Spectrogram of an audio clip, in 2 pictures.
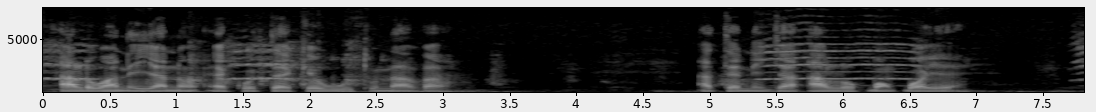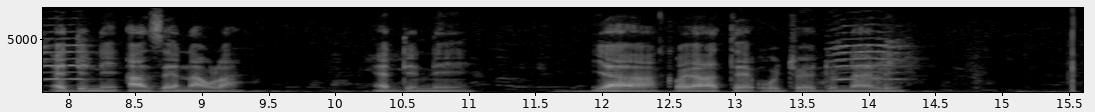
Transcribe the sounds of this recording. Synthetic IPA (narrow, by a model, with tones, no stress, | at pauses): a̰˨lʊ˨wa˦nɪ˨ja˦nʊ˦ʔɛ˨kʊ˨tɛ˨ke˦wu˦tu˨nã˨va˦ | a̰˨tɛ˨nɪ˨d͡ʒa˨ʔa˦lʊ˦k͡pɔ˦ŋ˦k͡pɔ˦jɛ̰˨ | ɛ˦dɪ˨nɪ˨ʔa˨zɛ˨nã˨wla˦ | ɛ˦dɪ˨nɪ˨ | ja˦˨kɔ̰˦ja˦˨tɛ˨ʔʊ˨d͡ʒɔ̰˨ɛ̰˨dʊ˨na˦˨˦lɪ˦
